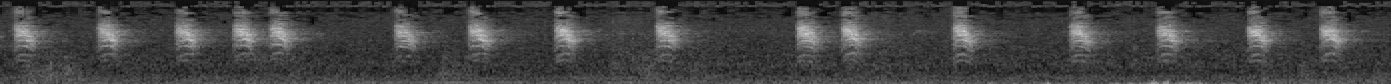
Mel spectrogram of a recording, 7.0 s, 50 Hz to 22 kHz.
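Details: Wild Eurasian tree sparrows in May 2017, mostly sparrows with a little starling. Clear, piercing chirps are repeated rapidly, sometimes doubled, at roughly half-second spacing against mild background noise.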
